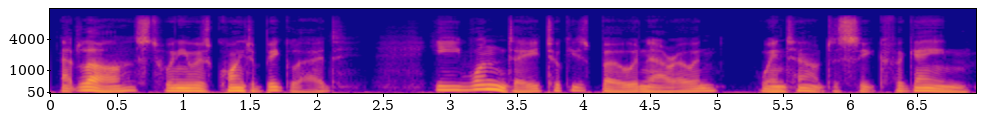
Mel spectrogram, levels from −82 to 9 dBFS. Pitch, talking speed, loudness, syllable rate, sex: 110 Hz, 205 wpm, -18 LUFS, 4.4 syllables/s, male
